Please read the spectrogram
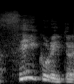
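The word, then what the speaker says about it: sacred: おきましょうで次これ読み方がセークリットですクリッでクリッは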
